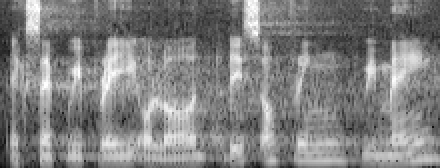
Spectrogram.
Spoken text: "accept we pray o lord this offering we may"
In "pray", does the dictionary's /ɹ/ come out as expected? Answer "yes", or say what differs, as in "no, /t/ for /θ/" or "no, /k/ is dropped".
yes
